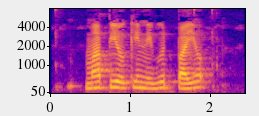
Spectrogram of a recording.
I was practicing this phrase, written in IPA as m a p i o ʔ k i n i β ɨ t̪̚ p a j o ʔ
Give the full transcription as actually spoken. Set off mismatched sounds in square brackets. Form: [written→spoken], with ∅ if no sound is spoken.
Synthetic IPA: m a p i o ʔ k i n i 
